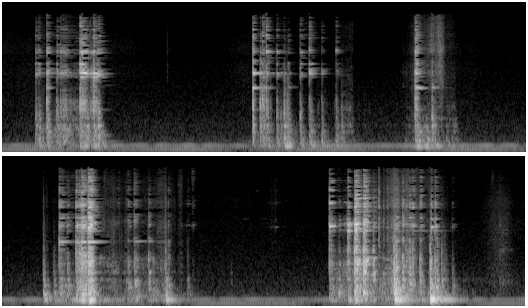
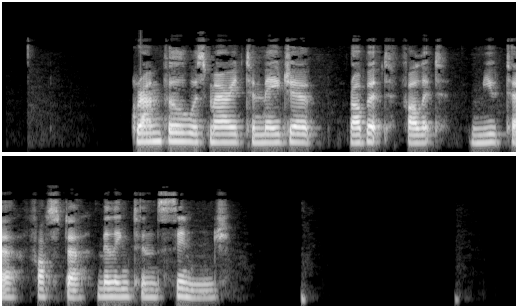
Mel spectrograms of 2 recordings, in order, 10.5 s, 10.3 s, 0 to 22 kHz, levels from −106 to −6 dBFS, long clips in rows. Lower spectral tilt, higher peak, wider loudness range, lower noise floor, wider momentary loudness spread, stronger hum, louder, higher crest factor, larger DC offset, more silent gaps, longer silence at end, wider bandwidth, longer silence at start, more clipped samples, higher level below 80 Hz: about the same, -3 dB/octave vs -4 dB/octave; second, -8 dBFS vs 0 dBFS; about the same, 10 LU vs 12 LU; second, -64 dBFS vs -80 dBFS; first, 24 LU vs 12 LU; neither; second, -30 LUFS vs -20 LUFS; first, 28 dB vs 22 dB; neither; second, none vs 7.72-8.13 s; second, 0.65 s vs 2.1 s; first, 16.5 kHz vs 9.4 kHz; second, 0.35 s vs 1.3 s; neither; first, -64 dBFS vs -70 dBFS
